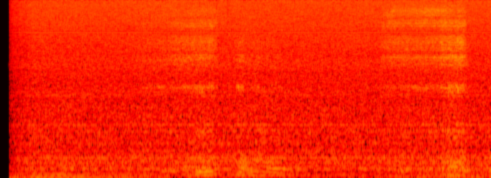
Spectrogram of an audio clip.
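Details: Snoring from Cubby asleep in her chair by the living-room windows: a few soft snoring breaths over steady room noise.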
